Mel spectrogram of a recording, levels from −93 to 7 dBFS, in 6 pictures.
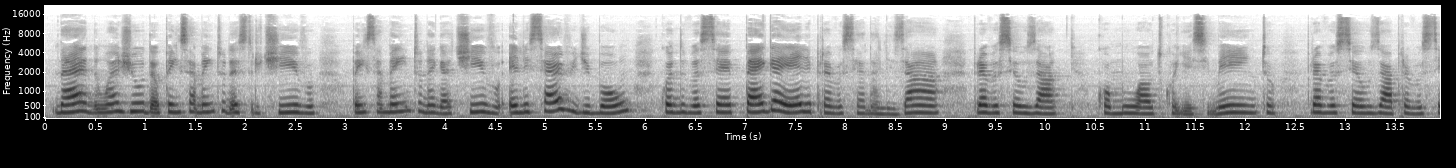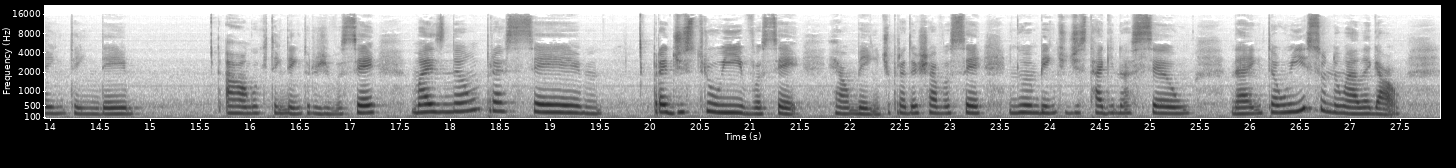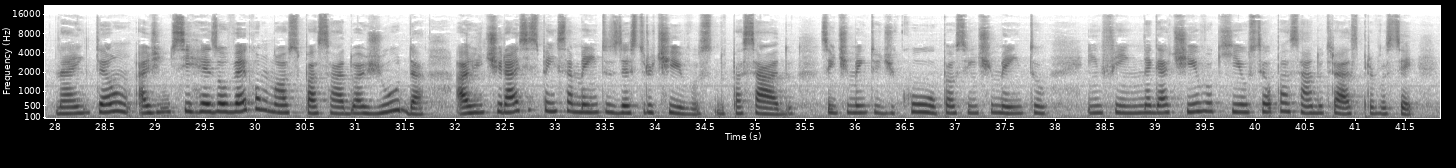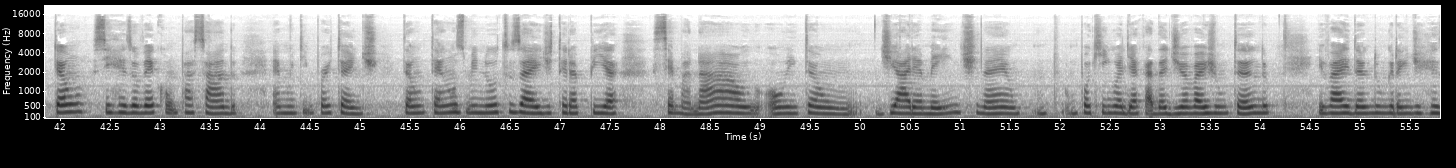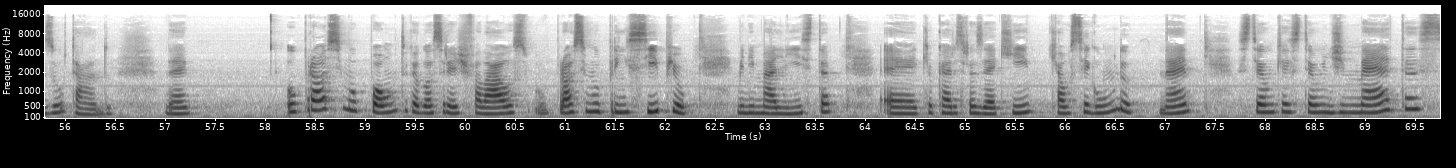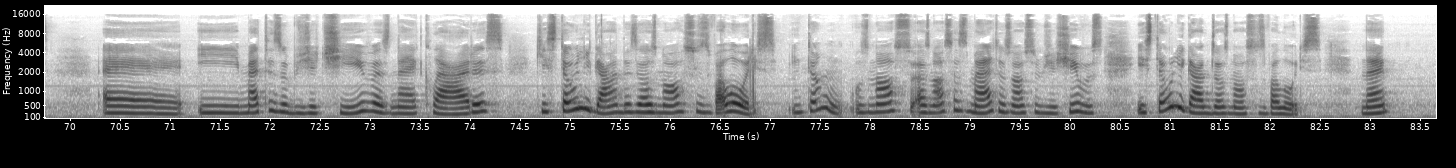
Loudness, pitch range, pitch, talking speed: -20 LUFS, 225-270 Hz, 245 Hz, 130 wpm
